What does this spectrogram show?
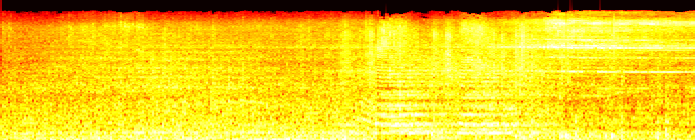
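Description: A short BNSF train's covered hopper and stainless-steel passenger car rolling past close by, a steady rumble of steel wheels on the rails. Near the end, a thin high wheel squeal sets in.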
